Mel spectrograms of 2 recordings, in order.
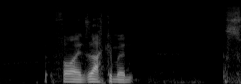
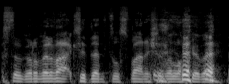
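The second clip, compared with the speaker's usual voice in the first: louder, higher, laughing through it; 3 semitones higher, 7 dB louder than usual. Real, not acted. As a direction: joke it out with a laugh. Laughing at own joke.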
